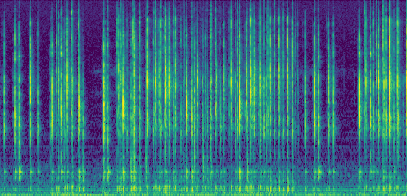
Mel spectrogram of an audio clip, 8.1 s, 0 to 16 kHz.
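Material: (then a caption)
ABS plastic. Both hands type with their fingertips on a Space65 Cybervoyager 65% mechanical keyboard with Holy Panda switches, a metal case, a carbon fiber plate and ABS keycaps. The result is a steady, continuous run of short, crisp key taps with a bright clacky top and a soft low thud beneath. Each tap dies away almost instantly, with a few brief pauses between bursts.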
